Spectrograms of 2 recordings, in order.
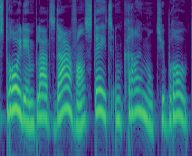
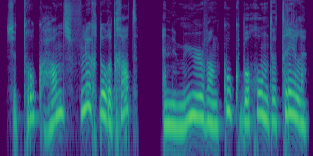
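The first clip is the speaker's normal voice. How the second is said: ordinary delivery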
